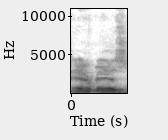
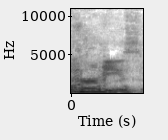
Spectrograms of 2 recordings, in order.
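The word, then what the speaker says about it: Hermès: since learned was an AES jacket I didn't even know how to pronounce that by the way when I left the White House I called it Hermes I I just I had no idea and so people keep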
